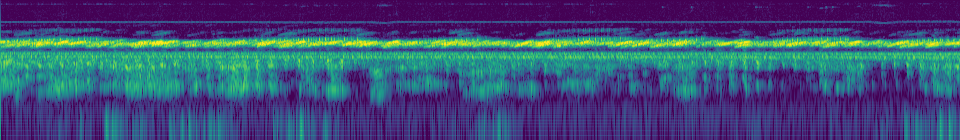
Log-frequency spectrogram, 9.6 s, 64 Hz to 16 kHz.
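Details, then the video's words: Night chorus of peeping tree frogs, croaking pond frogs and trilling toads at a pond in Missouri in early spring: a dense, steady wall of high peeps over a lower, continuous buzzing trill, with a few faint soft thumps. "Relaxing sounds. 20 minutes of toads and frogs, sound only!"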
